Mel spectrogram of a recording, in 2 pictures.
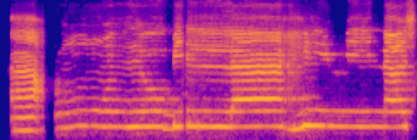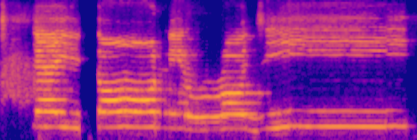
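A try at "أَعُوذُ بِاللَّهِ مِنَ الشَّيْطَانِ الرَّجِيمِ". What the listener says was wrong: Minasya, ada huruf sinnya tafasi ya. Jadi jangan langsung minasai, tapi minasyai ya, ya apa ya sukunnya diturunkan i syai ya.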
